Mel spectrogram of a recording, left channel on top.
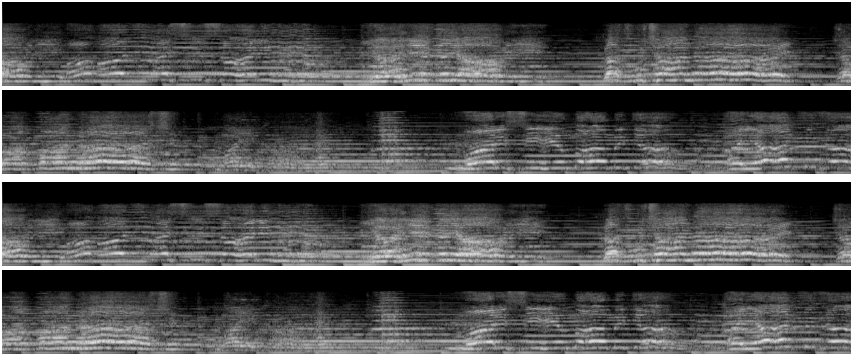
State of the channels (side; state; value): both; normal; correlation 0.54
